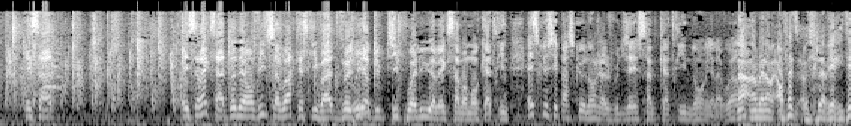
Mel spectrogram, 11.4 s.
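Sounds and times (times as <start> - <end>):
crowd applause: 0.0 - 5.4
speech: 0.4 - 1.0, 2.4 - 11.3.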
